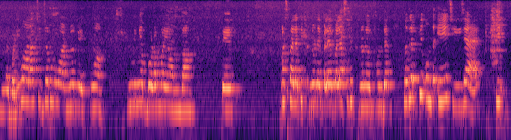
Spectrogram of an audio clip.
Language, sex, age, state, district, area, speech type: Dogri, female, 45-60, Jammu and Kashmir, Reasi, rural, spontaneous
